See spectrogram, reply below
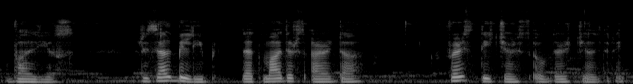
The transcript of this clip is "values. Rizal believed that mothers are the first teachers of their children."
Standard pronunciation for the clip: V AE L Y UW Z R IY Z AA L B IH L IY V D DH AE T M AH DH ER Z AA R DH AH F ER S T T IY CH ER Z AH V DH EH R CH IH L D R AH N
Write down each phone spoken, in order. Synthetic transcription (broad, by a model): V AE L Y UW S R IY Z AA L B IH L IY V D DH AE T M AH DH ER S AA R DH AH F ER S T T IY CH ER S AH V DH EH R CH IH L D R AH N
